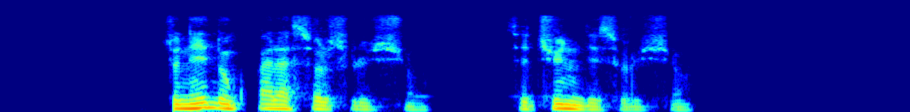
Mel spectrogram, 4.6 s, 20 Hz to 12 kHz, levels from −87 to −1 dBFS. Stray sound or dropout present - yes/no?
no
